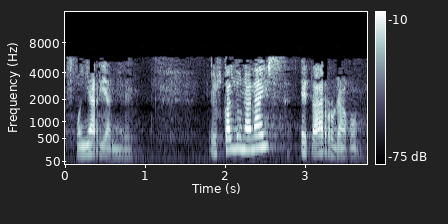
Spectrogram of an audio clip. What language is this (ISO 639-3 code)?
eus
